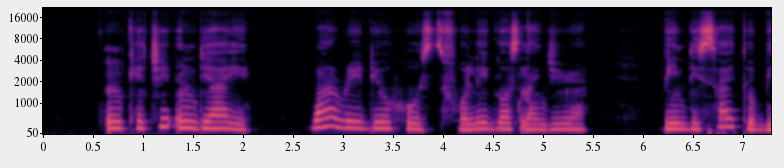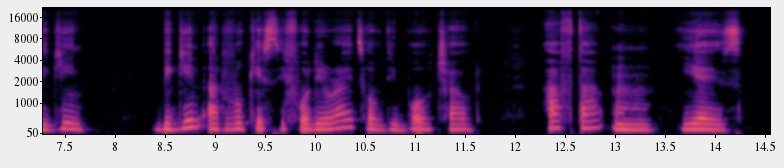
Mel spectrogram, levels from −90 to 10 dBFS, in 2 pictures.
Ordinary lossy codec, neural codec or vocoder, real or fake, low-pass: none; none; real; none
